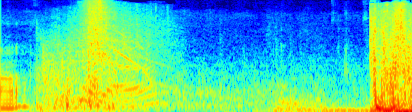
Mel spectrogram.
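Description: A gun fires a quick shot.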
